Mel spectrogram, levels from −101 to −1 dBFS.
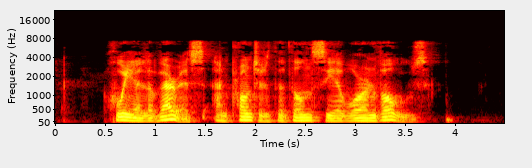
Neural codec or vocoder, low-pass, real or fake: none; 7.2 kHz; real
